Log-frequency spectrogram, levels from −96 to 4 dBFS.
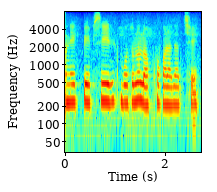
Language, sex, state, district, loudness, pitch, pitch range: Bengali, female, West Bengal, Cooch Behar, -14 LUFS, 235 Hz, 215-240 Hz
